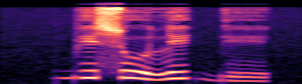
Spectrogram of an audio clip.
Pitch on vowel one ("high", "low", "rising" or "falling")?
high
